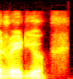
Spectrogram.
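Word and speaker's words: read: आई रीड pronunciation में यानी present simple में आई रीड कहेंगे, मगर जब हम पास्ट टेंस फॉर्म इसकी लगाएंगे तो ये बन जाएगा आई रेड।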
